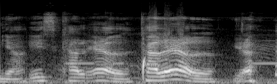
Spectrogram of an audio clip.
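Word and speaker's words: Kal-El: Kryptonian name niya is Kalel. Kalel. Yeah. Parang Kalil pero e. Oo Kalel. So yeah. Ikaw pala si Superman B. Kal L yung pag-pronounce nila pero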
